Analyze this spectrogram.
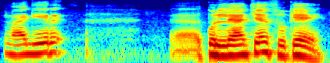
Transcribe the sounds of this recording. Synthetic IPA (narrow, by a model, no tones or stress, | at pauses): maɡiːɾ | kulːjãt͡ɕẽsukẽ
